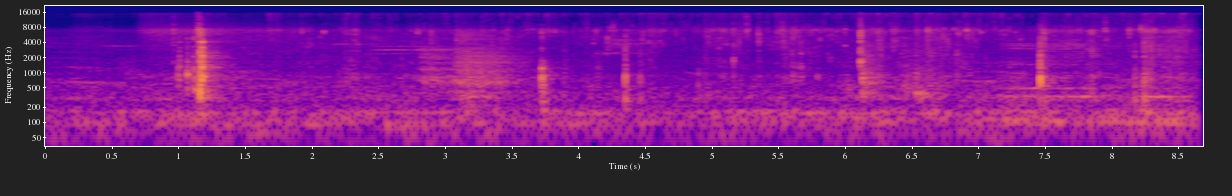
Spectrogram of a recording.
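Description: A hand squishing and kneading wet marinated chicken with cornflour in a plastic tub, with irregular sharp clicks and knocks; the loudest knock comes about a second in.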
